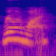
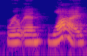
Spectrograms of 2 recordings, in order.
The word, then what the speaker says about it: Roux-en-Y: so yeah let's do it so what surgery Roux and why the X in roux is silent it is Rous oreal NY I'm ruined why um ruin why why mikkel why'd you get the surgery I'm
